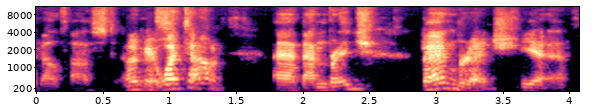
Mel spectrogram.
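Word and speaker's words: Banbridge: up just outside Belfast okay what town uh bambridge bambridge yeah how do you spell that b-a-n and then Bridge band Bridge um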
